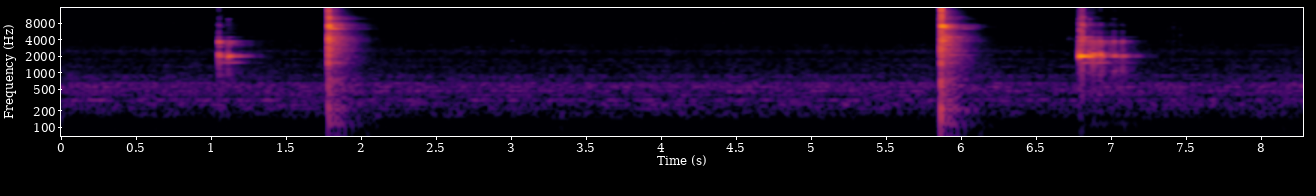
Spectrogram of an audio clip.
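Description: Steel pieces clink against each other on an anvil.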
